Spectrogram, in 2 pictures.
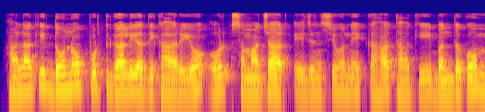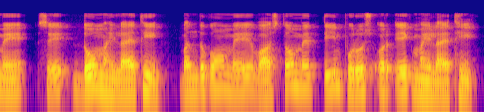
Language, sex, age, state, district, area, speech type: Hindi, male, 18-30, Rajasthan, Jaipur, urban, read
